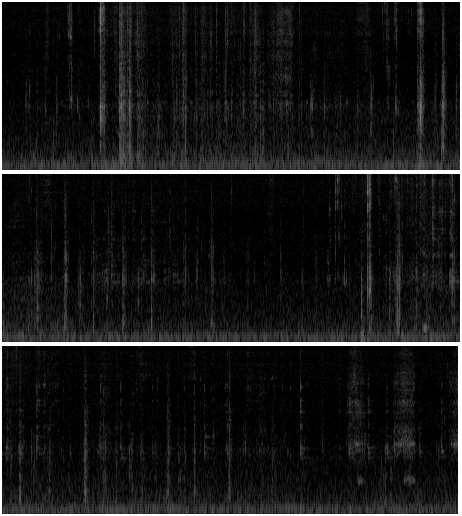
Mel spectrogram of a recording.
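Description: A person chewing almonds: quiet crunching with a few sharper cracks spread through it. Near the end he takes a drink of water from a bottle.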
